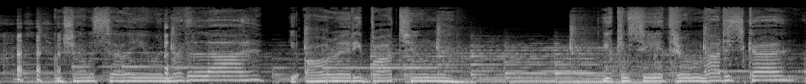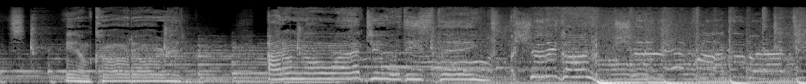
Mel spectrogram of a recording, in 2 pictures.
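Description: A polished pop song plays steadily and loudly, with layered vocals over synths, bass and a driving beat, sounding like a track broadcast on the radio.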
